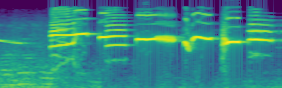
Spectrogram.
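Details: Oriental magpie-robin counter-singing back and forth with another, used to stir slow or lazy singers: loud, pure whistled notes with rich overtones, some steady and some sliding, in short bursts separated by brief pauses, after a faint low rumble.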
